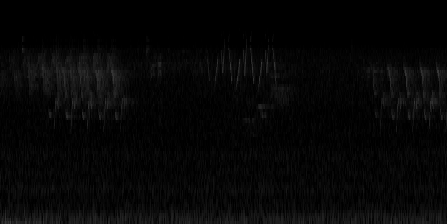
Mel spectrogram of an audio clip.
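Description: Faint bird song in the background: three short phrases of quick, repeated high notes, about a second in, around the middle, and near the end, over a faint low outdoor rumble.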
